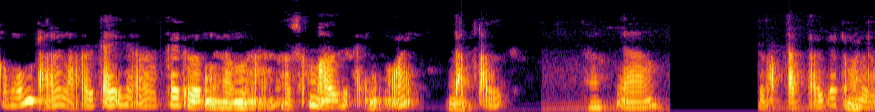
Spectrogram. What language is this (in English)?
Vietnamese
